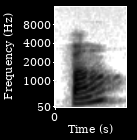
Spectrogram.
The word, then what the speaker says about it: pain: mot brun la voyelle 1 comme dans le mot pain est une voyelle mi ouverte antérieure est nasale mais elle est étirée tandis que la voyelle 1 du mot brun est arrondi donc la prononciation diffère au niveau de la labialité un de pain est étiré un de brun est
